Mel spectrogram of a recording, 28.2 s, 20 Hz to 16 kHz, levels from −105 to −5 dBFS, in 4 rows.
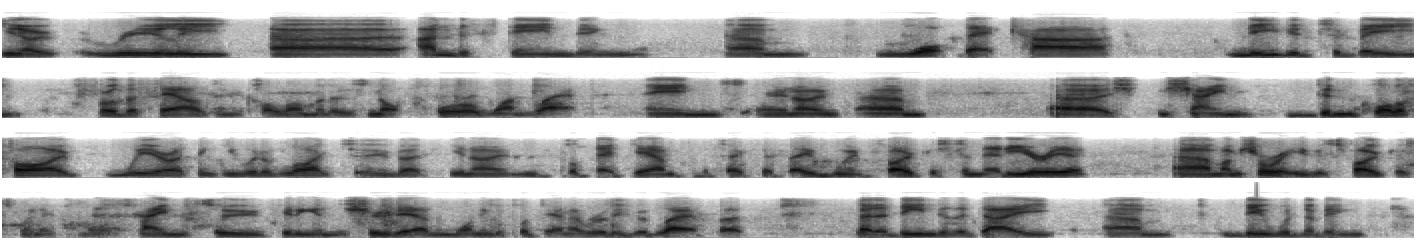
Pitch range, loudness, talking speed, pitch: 90-105 Hz, -17 LUFS, 190 wpm, 95 Hz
